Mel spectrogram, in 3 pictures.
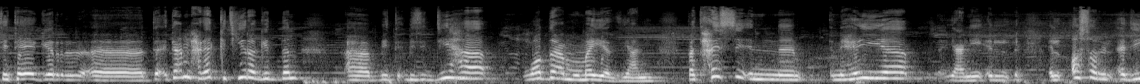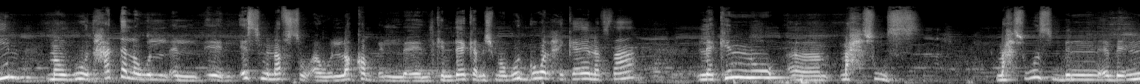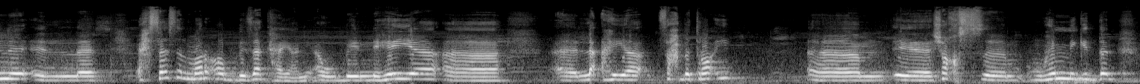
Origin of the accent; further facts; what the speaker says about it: Aswan Governorate, Egypt; يعني مثلا احنا عندنا في النوبة في شيء مش موجود اعتقد في يعني في اماكن كتير في العالم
